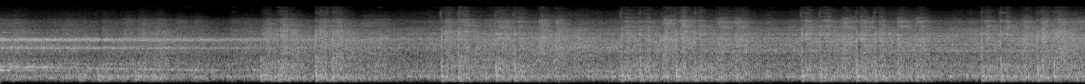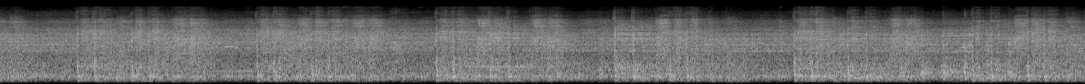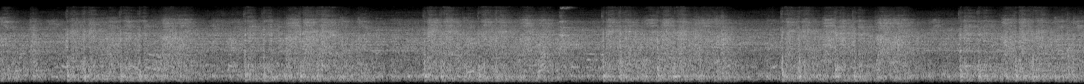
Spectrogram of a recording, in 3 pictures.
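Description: A JR Freight container train's flat wagons passing steadily, wheels clicking over rail joints in a continuous clatter with a rumble beneath. In the first couple of seconds, a whine falling in pitch fades out as the 227 series electric train moves away.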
